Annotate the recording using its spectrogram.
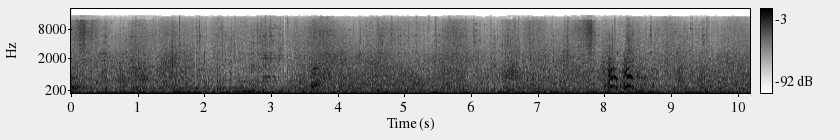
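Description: A sled scrapes and hisses over snow.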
